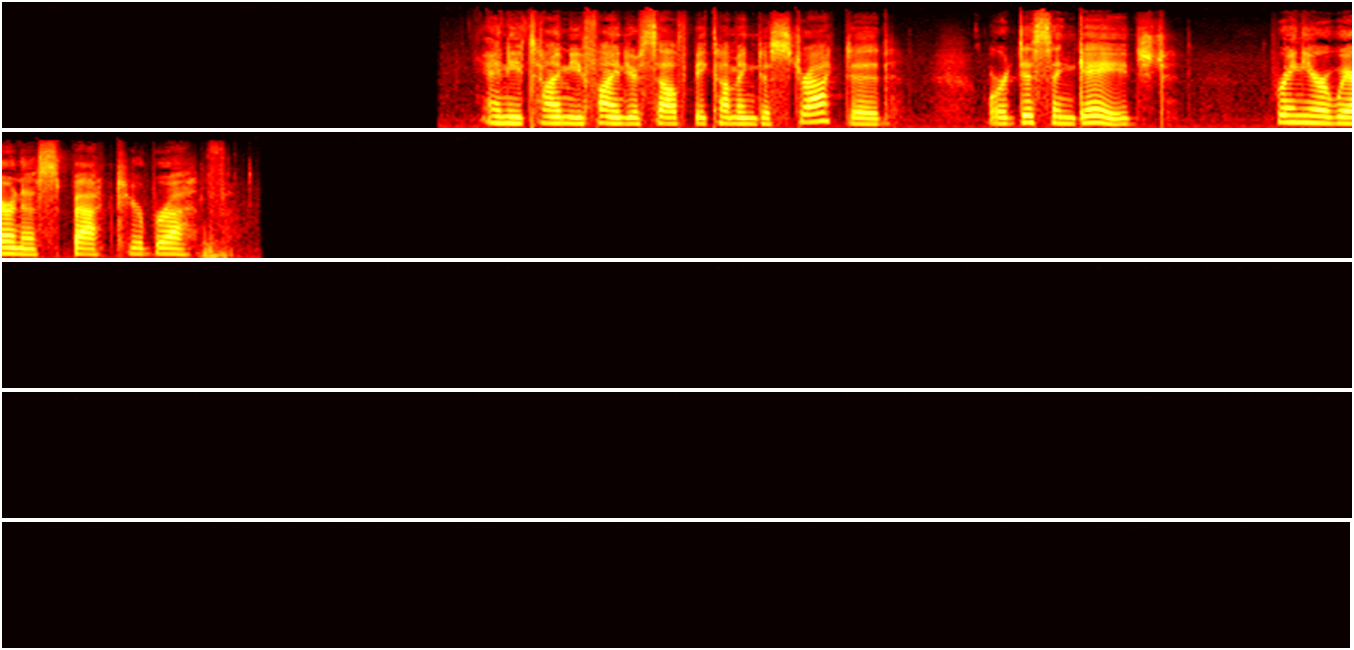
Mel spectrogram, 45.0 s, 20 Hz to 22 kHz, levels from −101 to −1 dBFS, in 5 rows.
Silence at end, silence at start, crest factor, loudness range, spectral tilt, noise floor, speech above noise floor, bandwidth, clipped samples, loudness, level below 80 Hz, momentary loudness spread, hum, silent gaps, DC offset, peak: 34.5 s; 3.2 s; 26 dB; 8 LU; -2.5 dB/octave; -90 dBFS; 69 dB; 17.5 kHz; under 0.1%; -20 LUFS; -70 dBFS; 9 LU; none; none; under 0.1%; -4 dBFS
